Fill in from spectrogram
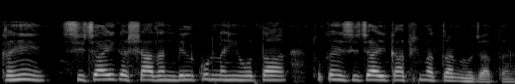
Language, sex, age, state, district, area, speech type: Hindi, male, 18-30, Bihar, Darbhanga, rural, spontaneous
